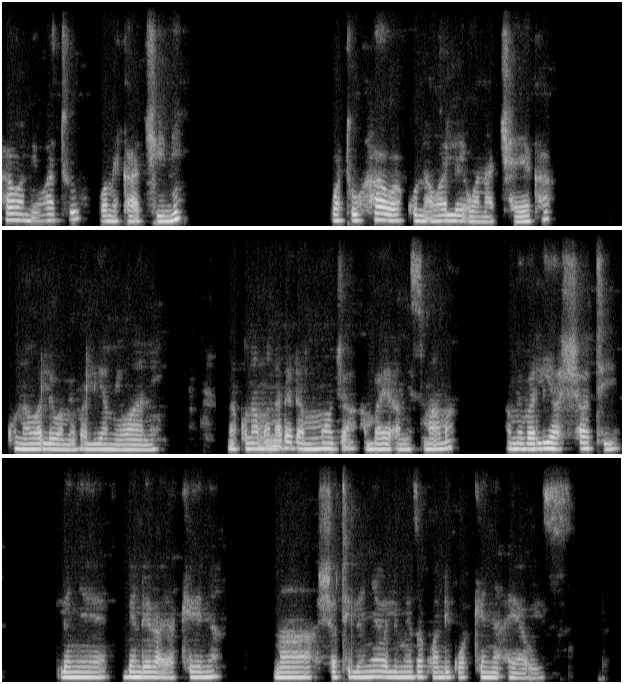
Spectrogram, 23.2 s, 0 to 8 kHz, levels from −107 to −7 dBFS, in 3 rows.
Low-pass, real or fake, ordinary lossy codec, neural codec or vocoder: 7.2 kHz; real; Opus, 24 kbps; none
